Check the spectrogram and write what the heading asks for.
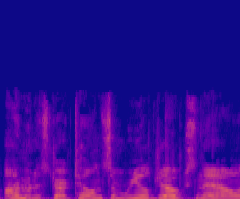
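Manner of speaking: high, loud, drawn-out mock announcement; slow, big stage-voice boast; cocky comedian. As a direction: imitate an overconfident comic opening the set. Quoting a cocky comedian opening.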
